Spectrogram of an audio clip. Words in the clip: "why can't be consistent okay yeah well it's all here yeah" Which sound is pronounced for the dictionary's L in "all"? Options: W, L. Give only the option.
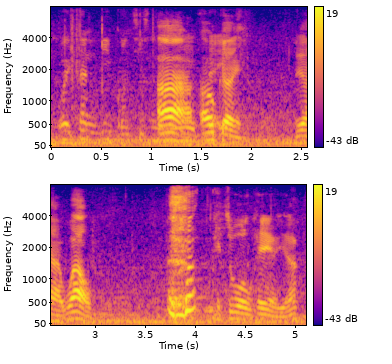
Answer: L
